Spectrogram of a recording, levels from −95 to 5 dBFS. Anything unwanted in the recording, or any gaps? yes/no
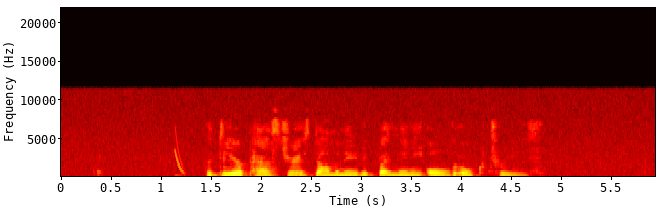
yes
